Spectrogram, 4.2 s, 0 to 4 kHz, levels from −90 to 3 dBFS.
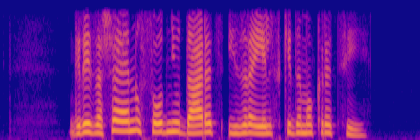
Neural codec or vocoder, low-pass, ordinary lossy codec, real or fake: none; 3.6 kHz; none; real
